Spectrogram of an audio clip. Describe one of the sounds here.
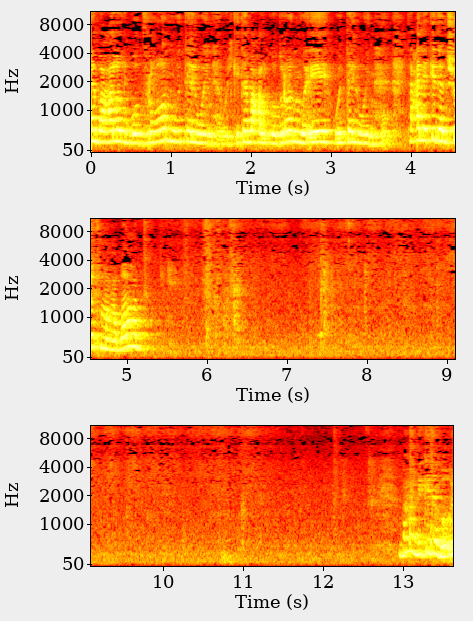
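A woman speaks calmly and with animation close to a microphone.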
